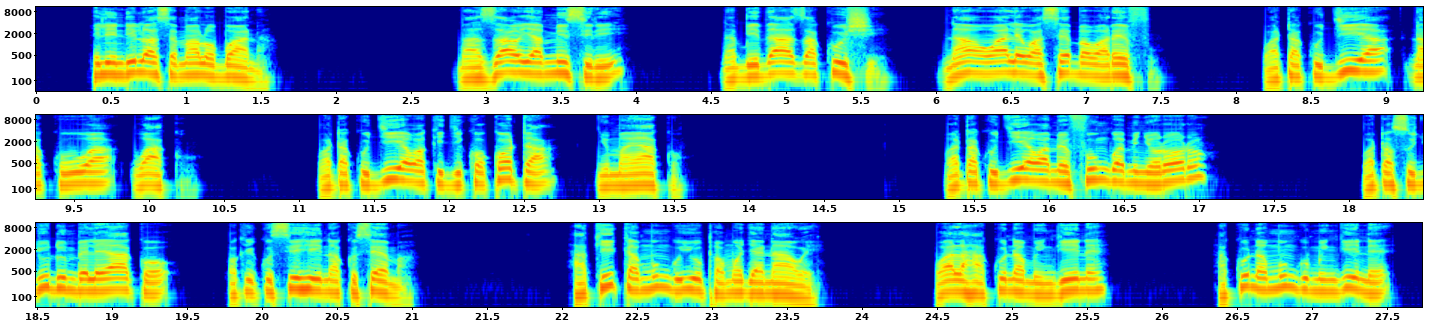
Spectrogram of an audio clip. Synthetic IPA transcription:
hilindilɔasɛmalɔɓwana̰ | mazaɔjamisiɾi | naɓiðaːzakuʃḭ | naɔwalɛwasɛɓawaɾɛfu | watakuʄianakuːawakɔ̥ | watakuʄiawakiʄikɔkɔta | ɲumajakɔ | wʔatakuʄiawamɛfuŋɡwamiɲɔɾɔɾɔ | watasuʄuɗumbɛlɛjakɔ | wak̬ikusihinakusɛma̰ | hakikamuŋɡujuːpamɔʄanawɛ | walaɦakunamwiŋɡinɛ | hakunamuŋɡumwiŋɡinɛ

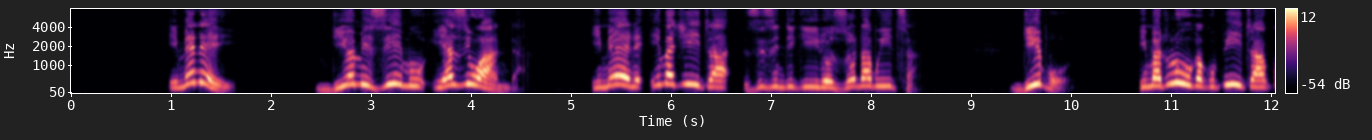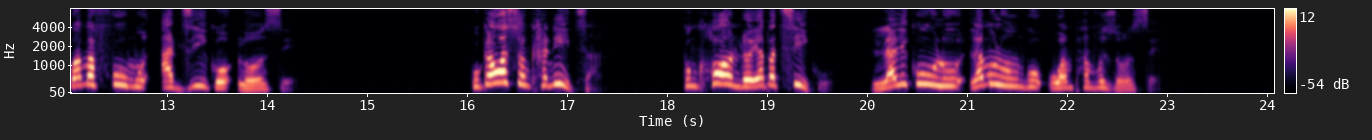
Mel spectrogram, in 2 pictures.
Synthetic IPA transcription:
imɛnɛjḭ | ndijɔmizimujaziwanda̰ | imɛnɛʔimat͡ʃitazizindik̬iɾɔzɔɗaɓwiːt͡sʰa̰ | ndip̬ɔ̰ | imatuluk̬ak̬upitakwamafumuad͡zikɔlɔːnsɛ̰ | kukawasɔŋkʰanit͡sʰa̰ | kuŋkʰɔndɔjapat͡sʰikṵ | lalikululamuluŋɡuwampʰaɱvuzɔːnsɛ̰

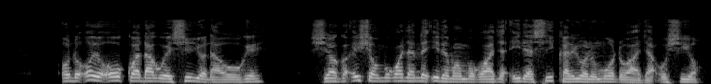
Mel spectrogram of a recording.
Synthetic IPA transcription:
ondoʔojookwadaɣweʃiɾjɔnaoɣe | ɕjɔɡɔʔeɕjɔmoɣwad͡ʑaneʔiɾemamoɣwad͡ʑa̰ʔiɾeaɕikaɾeɾwɔnemoːndowad͡ʑa̰ʔoɕiɔ

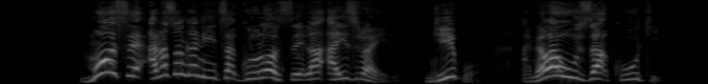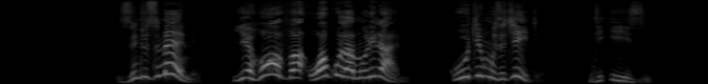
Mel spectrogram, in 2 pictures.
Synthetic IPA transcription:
mɔsɛʔanasɔŋkʰanit͡saɡululɔnsɛlaʔais̬ɾaɛ̰li | ndipɔ | a̰nawauzakuːti | zintʰuzimɛnɛ | jɛɦɔvawakulamuliɾa̰ni | kutimuzit͡ʃitɛ̥ | ndiʔiːzi

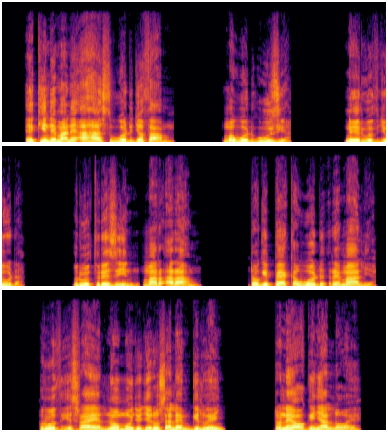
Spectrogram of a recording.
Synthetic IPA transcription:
ekindemanɛʔaɦaswodd͡ʒɔt̪a̰mː | awoduzia̰ | neɾwot̪d͡ʒʊda̰ | ɾwot̪ɾezinmaɾa̰ɾa̰m | tɔɡɪpɛkawodɾɛmalɪa̰ | ɾwot̪ɪsɾaɛlnomoɲd͡ʒod͡ʒɛɾusalɛmɡɪlwɛɲ | tɔnɛɔɡɪɲalːɔɛ

